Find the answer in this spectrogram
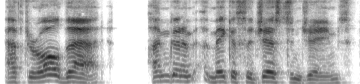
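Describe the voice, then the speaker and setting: A man's voice: fairly high pitch, lively intonation, moderate pace, a bit bright. A man, a book co-author, politely making a suggestion in an online meeting, hesitant with restarts. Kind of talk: casual meeting talk. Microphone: video call.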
